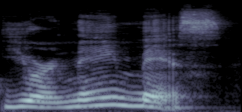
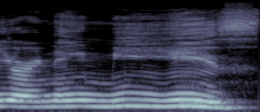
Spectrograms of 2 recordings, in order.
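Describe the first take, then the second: First: Name links straight into is without a vowel. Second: An extra vowel sound separates name from is. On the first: The speaker calls it right. "É só your name is" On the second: The speaker calls it wrong. "Não diga your name is, não tem esse i"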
